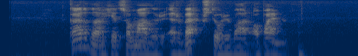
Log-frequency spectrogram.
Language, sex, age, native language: Icelandic, male, 40-49, Icelandic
